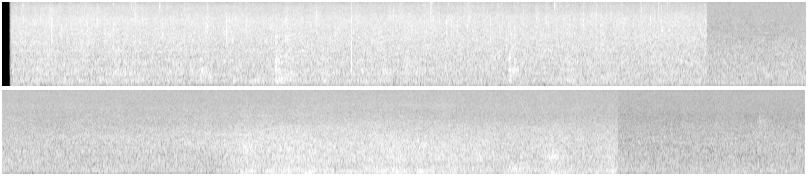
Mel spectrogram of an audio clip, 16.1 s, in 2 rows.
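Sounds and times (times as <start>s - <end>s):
rain drop ticks: 0.1s - 7.1s, 15.6s - 15.8s
rain hiss: 0.1s - 7.1s.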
